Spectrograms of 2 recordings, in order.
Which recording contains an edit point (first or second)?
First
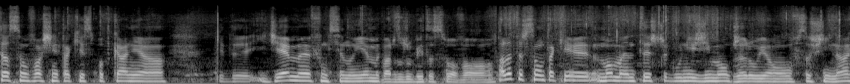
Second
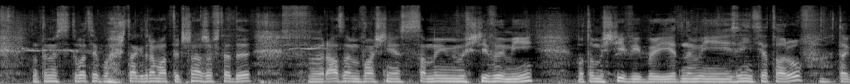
first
